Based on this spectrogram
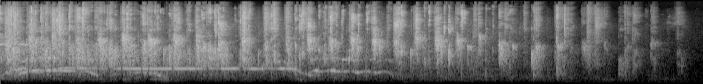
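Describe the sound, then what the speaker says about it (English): Applause from a comedy night audience at a veterans' theatre show, dense and loud at first with a voice briefly rising above it, then thinning into scattered claps that fade out. "Clap it up for the next comedian."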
